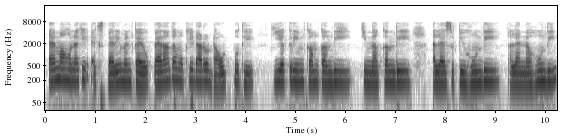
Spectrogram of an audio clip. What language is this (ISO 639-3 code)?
snd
